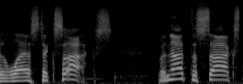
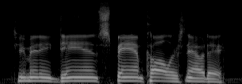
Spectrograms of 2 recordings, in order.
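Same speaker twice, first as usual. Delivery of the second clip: ordinary talk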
